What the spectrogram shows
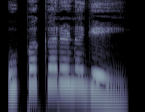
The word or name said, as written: ಉಪಕರಣಗೆಯಿ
